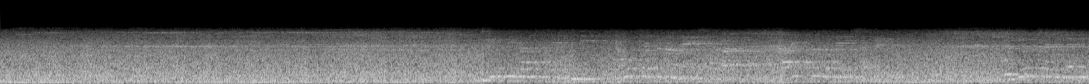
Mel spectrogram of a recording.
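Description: Coupled E3 and E5 series shinkansen train rolling slowly along a station platform: a steady running noise with a low hum underneath.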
